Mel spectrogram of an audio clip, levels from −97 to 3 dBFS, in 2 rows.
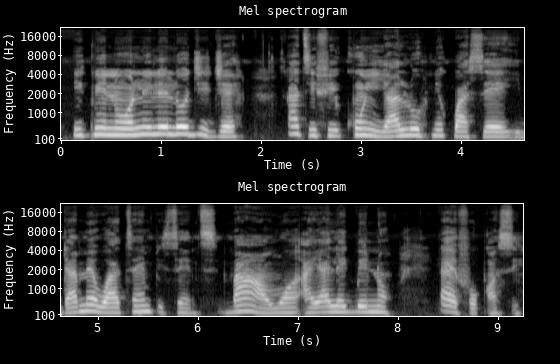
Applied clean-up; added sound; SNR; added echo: none; none; none; none.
